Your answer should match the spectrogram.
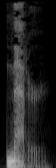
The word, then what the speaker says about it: matter: Notice the pronunciation of the letter T in the word matter. It sounds more like a D sound than a T sound.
